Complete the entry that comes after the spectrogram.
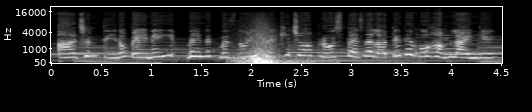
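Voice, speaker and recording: A woman acts out an outspoken young village woman in a cartoon moral tale. Her voice is strikingly high and full of earnest insistence. Music is clearly heard beneath it. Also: normal speed. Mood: worried, insistent. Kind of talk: acted cartoon story dialogue.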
